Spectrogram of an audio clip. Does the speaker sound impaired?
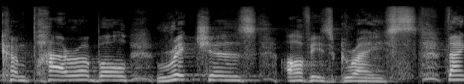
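No.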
